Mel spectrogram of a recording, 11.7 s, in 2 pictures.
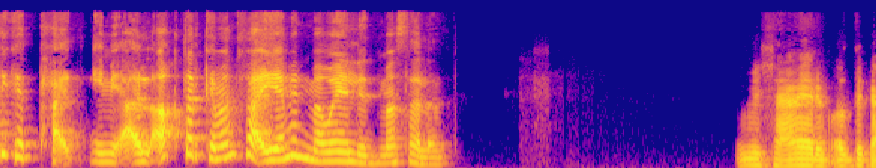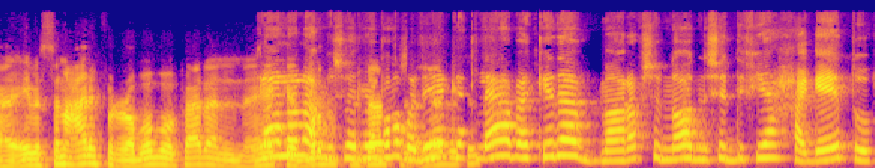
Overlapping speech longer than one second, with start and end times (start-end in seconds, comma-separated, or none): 7.5-9.1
